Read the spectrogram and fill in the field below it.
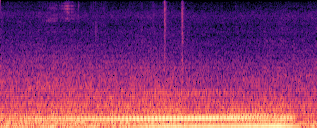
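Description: A Ford Focus ST engine with a Ford Performance tune hums and rises in pitch as it accelerates, a steady droning rev heard from inside the cabin, piped in by the sound symposer.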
